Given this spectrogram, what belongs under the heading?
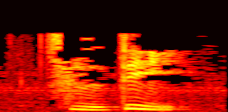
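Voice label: "子弟", Mandarin Chinese; hsk; chinese-flashcards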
